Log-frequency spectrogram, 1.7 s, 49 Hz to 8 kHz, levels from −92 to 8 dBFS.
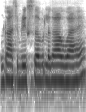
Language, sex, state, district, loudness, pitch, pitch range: Hindi, female, Bihar, Bhagalpur, -16 LUFS, 210 Hz, 200-210 Hz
